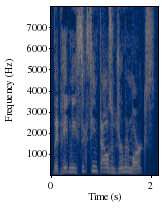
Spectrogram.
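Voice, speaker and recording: A man's voice: high voice, steady tone, moderate pace, darkish tone. A man presenting a podcast in a studio, reading news articles aloud with informal asides. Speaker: podcast presenter laying out a case.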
